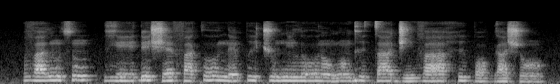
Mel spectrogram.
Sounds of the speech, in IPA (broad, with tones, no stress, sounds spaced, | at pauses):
v a˧ l ũ˧ s ũ˦ | ɣ eː˨ ɗ e˦ ʃ ɛ˨˦ f a˨ k oː˦ n ɛ̃˨ p ɨ˦˨ t͡ʃ u˧ n ĩ˧ l oː˧ ɾ ɔ̃˨ ɡ ɔ̃˦ ɡ ɨ˦ t a˦ d͡ʒ ĩ˨ v aː˦ h ɨ˦ p ɔ˨ ɡ a˧ ʃ ɔ̃˨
